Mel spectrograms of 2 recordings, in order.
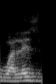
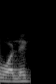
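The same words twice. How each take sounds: First: वॉलेस ending in an s sound; alternative pronunciation. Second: वॉलेक ending in a k sound; preferred pronunciation. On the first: Teacher shows students how some people read it, alternative pronunciation. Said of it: "कुछ लोग वॉलेस भी पढ़ते हैं". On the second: Teacher tells students how he pronounces it, preferred pronunciation. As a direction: say वॉलेक with a hard final k. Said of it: "वॉलेक ही इसको pronounce करता हूँ". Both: Shown as a demonstration.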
